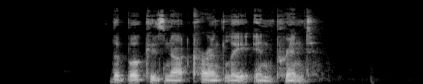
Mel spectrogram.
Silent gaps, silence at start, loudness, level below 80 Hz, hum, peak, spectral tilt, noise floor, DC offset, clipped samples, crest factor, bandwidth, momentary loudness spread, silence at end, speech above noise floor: none; 1.1 s; -19 LUFS; -54 dBFS; none; 0 dBFS; -4 dB/octave; -80 dBFS; under 0.1%; under 0.1%; 22 dB; 15 kHz; 9 LU; 1.05 s; 61 dB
